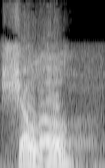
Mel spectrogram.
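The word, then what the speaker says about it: Show Low: Make checks or money orders out to Annie, A-N-N-I-E, and send them to the Intelligence Service, Post Office Box 1420, Sholo, that's spelled S-H-O-W-L-O-W, Arizona, 85901.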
